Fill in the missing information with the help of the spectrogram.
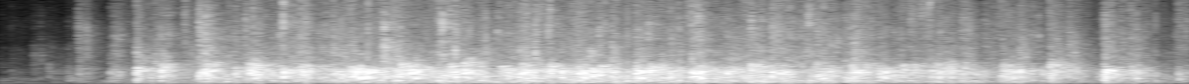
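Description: Audience applauding. The clapping swells up about half a second in, holds steady, and dies away near the end.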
